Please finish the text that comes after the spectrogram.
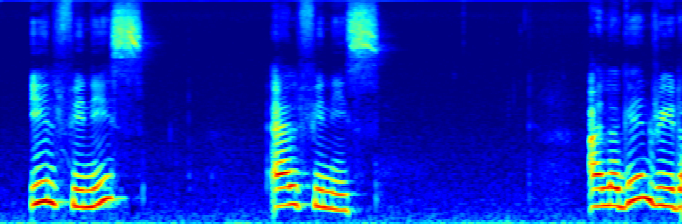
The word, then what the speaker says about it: finissent: And when the letter combination ENT is placed at the end of a verb, it is silent. The consonant that precedes the ENT ending is pronounced. Ils finissent, elles finissent.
